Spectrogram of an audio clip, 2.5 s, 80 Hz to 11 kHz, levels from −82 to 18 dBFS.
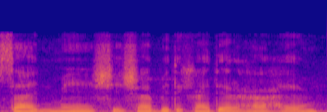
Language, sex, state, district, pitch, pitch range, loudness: Hindi, male, Arunachal Pradesh, Papum Pare, 110 Hz, 105-115 Hz, -19 LUFS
